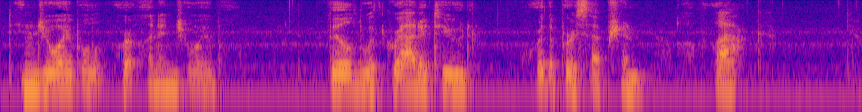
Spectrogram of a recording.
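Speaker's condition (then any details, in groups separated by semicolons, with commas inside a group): ALS; breathing increasingly difficult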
